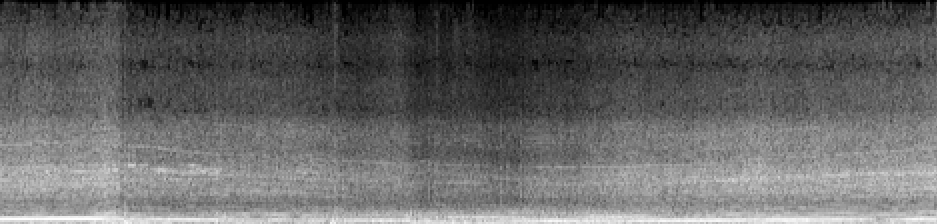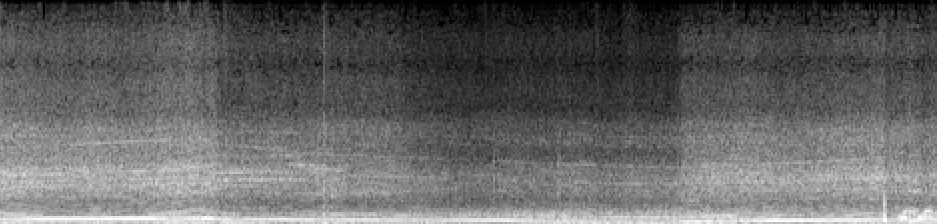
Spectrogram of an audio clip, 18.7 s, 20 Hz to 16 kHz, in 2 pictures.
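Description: NASCAR '87 Legends race cars at Talladega in the iRacing video game, with loud, steady engine roar rising and falling in pitch as the pack runs flat out, while a voice talks over the racing.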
